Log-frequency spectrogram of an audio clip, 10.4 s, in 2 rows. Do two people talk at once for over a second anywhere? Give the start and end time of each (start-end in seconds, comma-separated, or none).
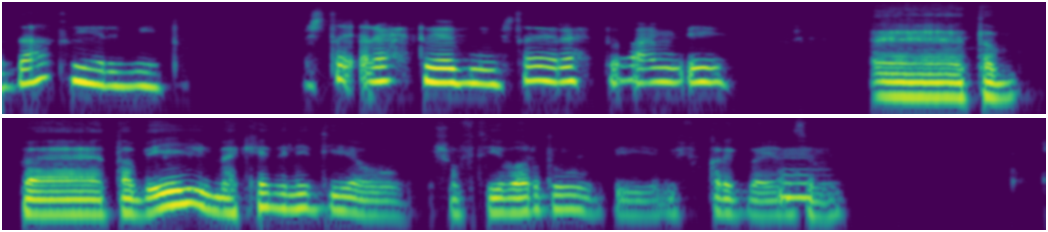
none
